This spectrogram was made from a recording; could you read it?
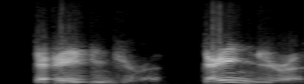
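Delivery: heavy emphasis on the word dangerous. Recapping a cartoon episode, repeating Scrooge's warning, stress on 'dangerous'. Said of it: "There's an emphasis on the word dangerous".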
